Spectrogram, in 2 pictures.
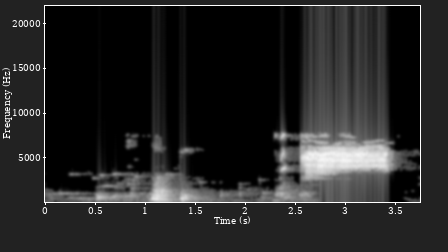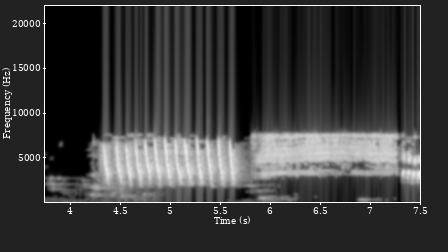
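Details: Weaver (manyar) song used for training songbirds: a dry rattling trill of about fifteen rapid buzzy notes, then long flat hissing buzzes, with faint low chatter and soft noises at the start.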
